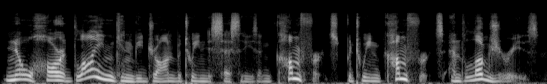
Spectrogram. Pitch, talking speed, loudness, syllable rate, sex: 175 Hz, 155 wpm, -19 LUFS, 4.4 syllables/s, male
